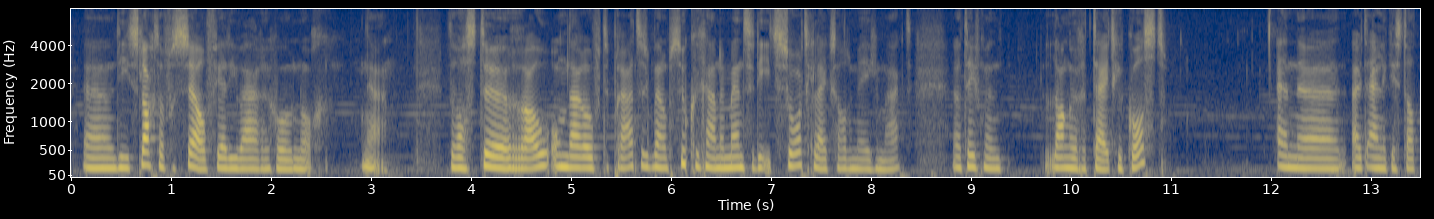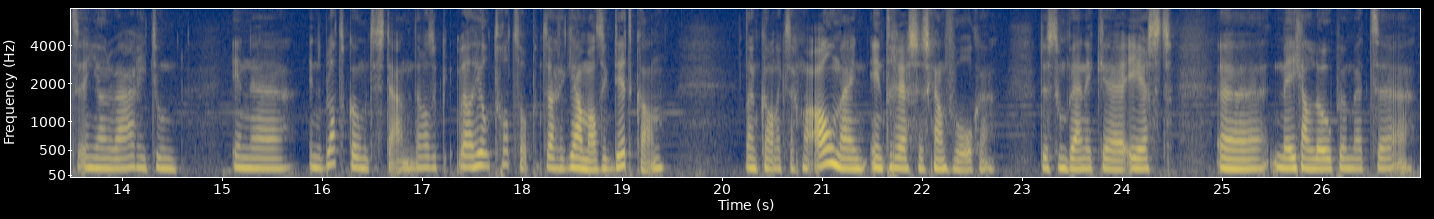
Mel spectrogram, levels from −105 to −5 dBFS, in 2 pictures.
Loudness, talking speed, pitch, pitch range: -31 LUFS, 205 wpm, 180 Hz, 170-190 Hz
